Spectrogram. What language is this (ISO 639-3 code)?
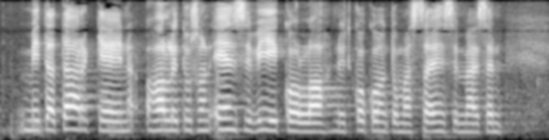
fin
